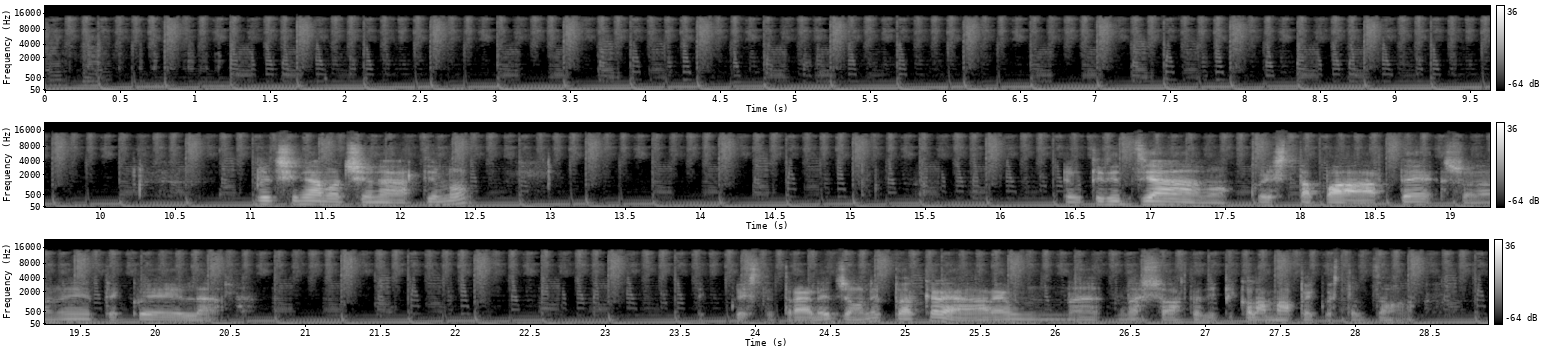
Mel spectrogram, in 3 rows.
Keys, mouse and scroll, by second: 2.0 Delete, 7.0-8.2 drag, 9.2 Delete, 12.6 ctrl+scroll up 2, 15.1-15.5 middle drag, 20.2 click, 22.2 shift+click, 23.0 shift+click, 25.8-26.2 middle drag, 28.8 ctrl+c.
